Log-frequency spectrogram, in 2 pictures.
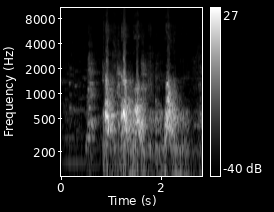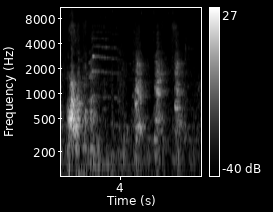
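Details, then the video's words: Ricky, a dog, barking in a loud run of sharp, harsh barks, roughly three per second in bursts with short gaps, some rising into higher yelping tones near the end; no other clear sounds. "Ricky barking video"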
